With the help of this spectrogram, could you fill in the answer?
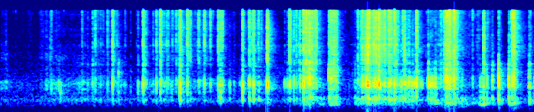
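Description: A serrated black knife blade is pushed down and sawn into the face of a solid white, hand-sized polystyrene foam block held in the hand. The result is a run of irregular, squeaky, crackling scrapes and tearing bursts. They are bright and airy with almost no low end, and they grow louder and denser as the cut goes deeper.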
